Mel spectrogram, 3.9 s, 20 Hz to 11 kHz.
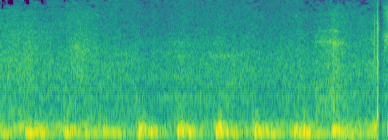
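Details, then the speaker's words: Fetal heartbeat from the monitor during labour of a first daughter, the mother 3 cm dilated with contractions every four minutes and later found to have preeclampsia: fast, soft whooshing pulses about 150 a minute. "I think this is what monitors the baby's heart beat"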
